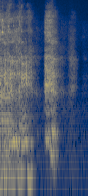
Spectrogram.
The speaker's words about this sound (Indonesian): Oh iya sorry ya sebelumnya gue ah. lagi agak batuk jadi kalau ada suara-suara ini ya maaf gitu.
